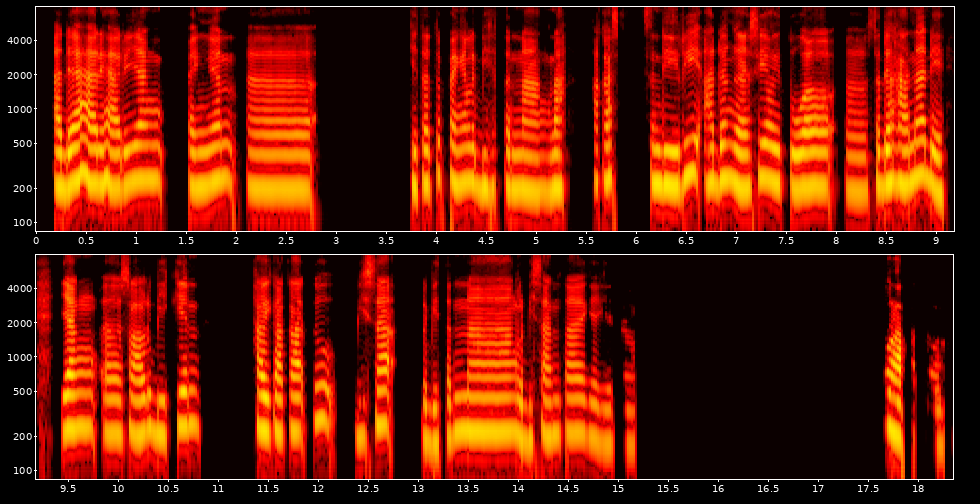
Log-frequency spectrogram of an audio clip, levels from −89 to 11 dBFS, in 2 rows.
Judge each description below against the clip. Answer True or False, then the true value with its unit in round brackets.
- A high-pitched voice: True (215 Hz)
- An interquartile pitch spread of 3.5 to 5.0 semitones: False (2.4 semitones)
